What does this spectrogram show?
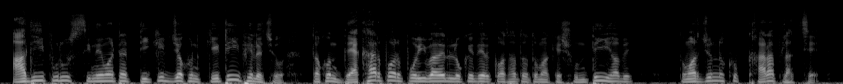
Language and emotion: Bengali, sad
